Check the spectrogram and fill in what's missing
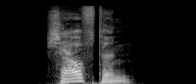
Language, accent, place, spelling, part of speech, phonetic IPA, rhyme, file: German, Germany, Berlin, schärften, verb, [ˈʃɛʁftn̩], -ɛʁftn̩, De-schärften.ogg
- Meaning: inflection of schärfen: 1. first/third-person plural preterite 2. first/third-person plural subjunctive II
